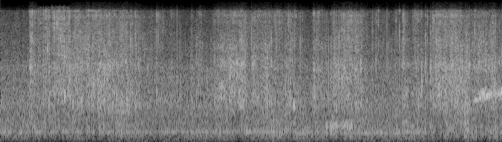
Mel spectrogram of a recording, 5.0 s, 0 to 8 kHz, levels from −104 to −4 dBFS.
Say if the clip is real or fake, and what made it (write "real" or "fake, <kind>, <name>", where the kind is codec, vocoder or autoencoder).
real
